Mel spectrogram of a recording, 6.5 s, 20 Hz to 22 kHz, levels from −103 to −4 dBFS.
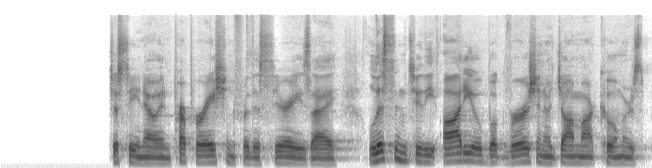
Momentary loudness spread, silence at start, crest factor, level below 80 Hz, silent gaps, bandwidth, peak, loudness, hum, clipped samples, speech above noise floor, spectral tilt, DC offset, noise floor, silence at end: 7 LU; 1.1 s; 22 dB; under -90 dBFS; none; 16 kHz; -16 dBFS; -36 LUFS; 60 Hz at -70 dBFS; under 0.1%; over 54 dB; -3.5 dB/octave; under 0.1%; under -90 dBFS; 0.1 s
